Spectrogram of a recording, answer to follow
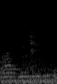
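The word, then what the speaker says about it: Madrid: 마드립 마드립 마드립 음마드립 아 배로 끝나는 애들은요 항상 혀를 혀끝을 살짝 깨물면서 발음해 주셔야 돼요.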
